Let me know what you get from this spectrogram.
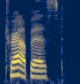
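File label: "trappist", British English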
